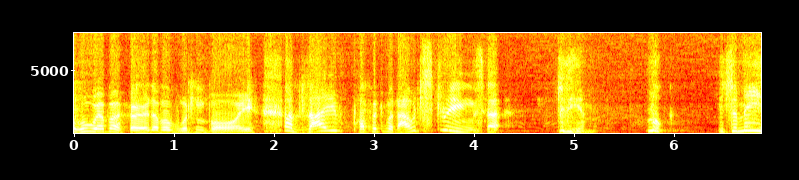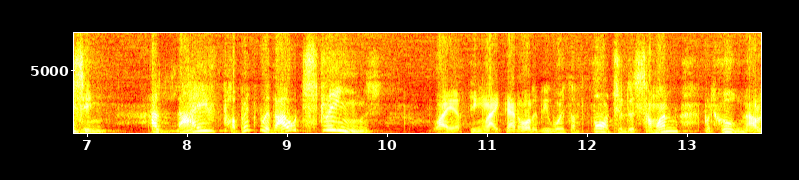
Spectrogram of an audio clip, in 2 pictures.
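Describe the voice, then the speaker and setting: High, pompous swindler fox. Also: male voice, vocal fry, a bit bright, breathy edge, heavily acted, poor audio. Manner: pompous, florid, oily salesman patter. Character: sly, grandiose swindler fox, theatrical and flattering. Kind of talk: 1930s radio drama acting. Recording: vintage 1930s radio broadcast.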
